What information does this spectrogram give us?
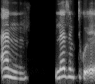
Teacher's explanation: النون، طب لما نيجي نخرج حرف النون ان، لازم يتسرب هواء للخيشوم، تسريب الهواء للخيشوم دوت هو الغنة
